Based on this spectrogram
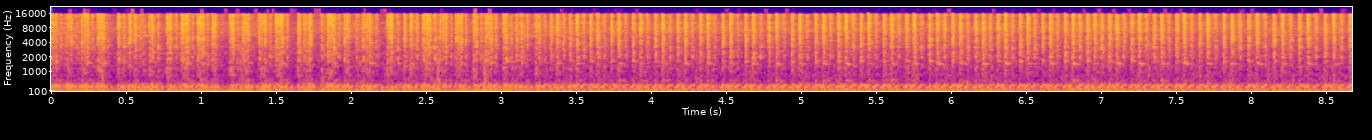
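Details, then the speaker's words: Scimitar GTE first run after about 25 years off: bores freed, ignition redone, timing reset, wrong carb, poor compression test. Steady, even low-pitched running with regular firing and no knocks or misses, settled at idle. "she runs."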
